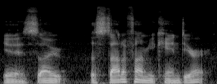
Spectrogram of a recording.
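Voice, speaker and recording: A man's voice: low voice, fairly quick, darkish tone. A man hosting a gaming livestream, chatting casually and reading viewers' comments aloud. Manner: rambling, reads chat aloud and answers viewers.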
